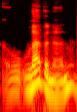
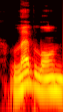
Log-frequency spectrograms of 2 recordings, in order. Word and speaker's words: Leblon: Living in an idyllic house near Lebanon, no, not really, I just said it wrong on purpose, Leblon Beach, Paiva returns to his civil career.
